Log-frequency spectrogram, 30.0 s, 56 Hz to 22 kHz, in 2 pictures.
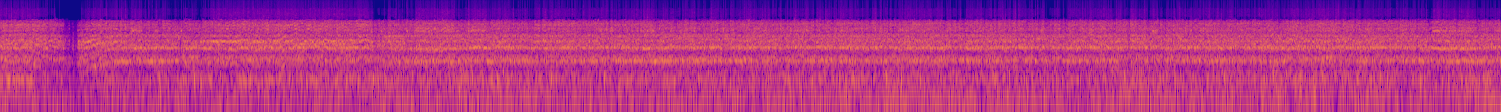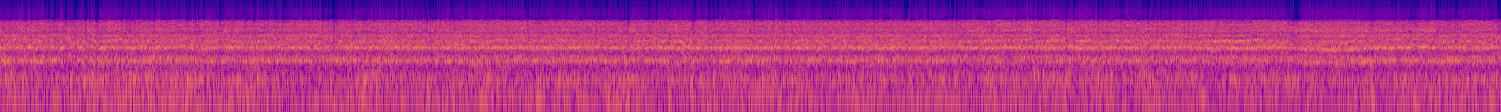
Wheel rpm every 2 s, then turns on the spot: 160, 210, 220, 230, 230, 230, 230, 230, 230, 230, 230, 230, 230, 230, 220.
none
